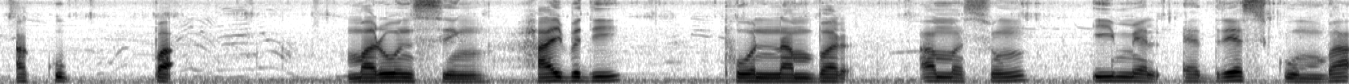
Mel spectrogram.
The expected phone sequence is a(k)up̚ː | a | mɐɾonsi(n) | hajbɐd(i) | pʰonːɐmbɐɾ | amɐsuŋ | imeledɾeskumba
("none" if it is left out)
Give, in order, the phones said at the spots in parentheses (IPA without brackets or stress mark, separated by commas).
k, ŋ, i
